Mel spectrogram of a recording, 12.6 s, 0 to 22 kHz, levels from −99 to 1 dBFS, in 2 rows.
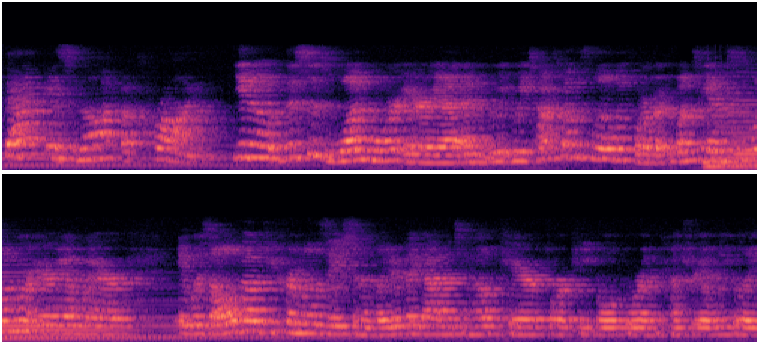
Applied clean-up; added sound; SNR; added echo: none; Guitar; 14 dB; reverberation time 0.7 s.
